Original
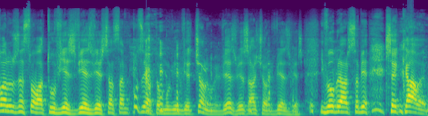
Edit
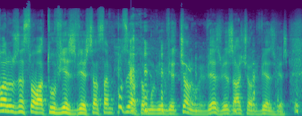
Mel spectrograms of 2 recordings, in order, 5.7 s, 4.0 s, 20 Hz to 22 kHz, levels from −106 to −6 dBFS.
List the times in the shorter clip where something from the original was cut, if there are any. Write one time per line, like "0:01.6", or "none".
0:01.0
